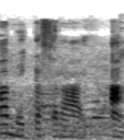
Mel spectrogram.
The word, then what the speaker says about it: Megasaray: พัก มี ชื่อ ว่า เมกา สราย อ่าง ออก เสียง ตาม คน ที่ นี่ ค่ะ อาหาร ทุก มื้อ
